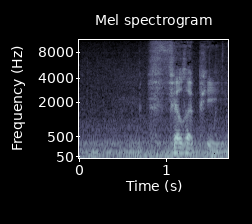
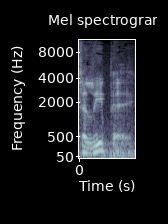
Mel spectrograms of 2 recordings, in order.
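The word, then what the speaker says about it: Phillippe: Ryan Reynolds Ryan philippy philippy that's how you say it Philipe no it's philippy philippy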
